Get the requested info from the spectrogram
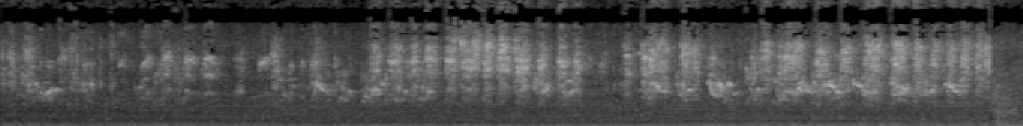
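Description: Many small birds chirping and chattering rapidly and continuously, growing louder from about three seconds in, over a low steady hum.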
